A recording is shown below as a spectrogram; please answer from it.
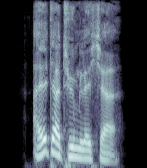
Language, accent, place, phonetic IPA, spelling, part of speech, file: German, Germany, Berlin, [ˈaltɐˌtyːmlɪçə], altertümliche, adjective, De-altertümliche.ogg
- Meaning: inflection of altertümlich: 1. strong/mixed nominative/accusative feminine singular 2. strong nominative/accusative plural 3. weak nominative all-gender singular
